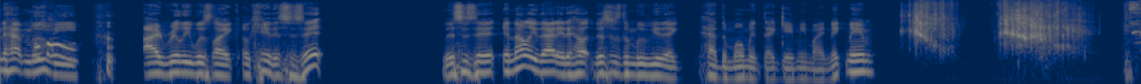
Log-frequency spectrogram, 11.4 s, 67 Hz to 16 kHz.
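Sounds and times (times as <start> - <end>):
speech: 0.0 - 3.3, 4.4 - 9.1
crunching on hard candy: 9.0 - 11.1.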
